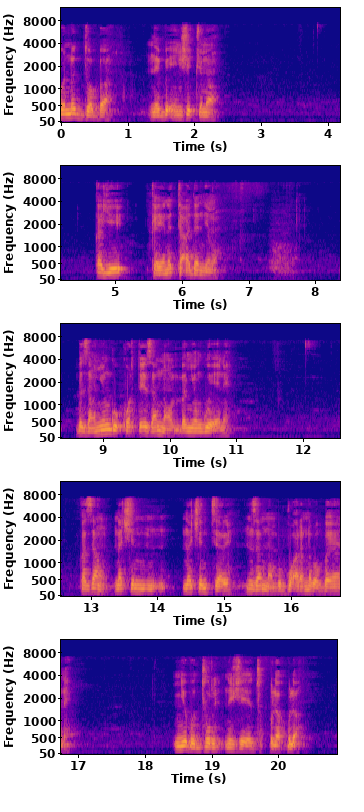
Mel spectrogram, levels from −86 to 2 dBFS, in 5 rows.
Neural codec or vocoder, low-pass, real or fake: none; 7.2 kHz; real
